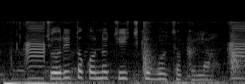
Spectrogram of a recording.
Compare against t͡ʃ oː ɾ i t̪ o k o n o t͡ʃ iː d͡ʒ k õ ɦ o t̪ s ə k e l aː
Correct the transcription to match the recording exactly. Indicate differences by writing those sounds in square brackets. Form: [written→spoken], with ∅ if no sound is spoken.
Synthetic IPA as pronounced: t͡ʃ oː ɾ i t̪ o k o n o t͡ʃ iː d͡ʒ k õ ɦ o [t̪→∅] s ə k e l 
